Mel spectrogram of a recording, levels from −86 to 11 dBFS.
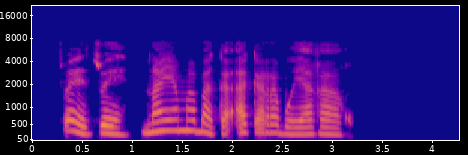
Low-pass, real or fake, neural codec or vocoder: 7.2 kHz; real; none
